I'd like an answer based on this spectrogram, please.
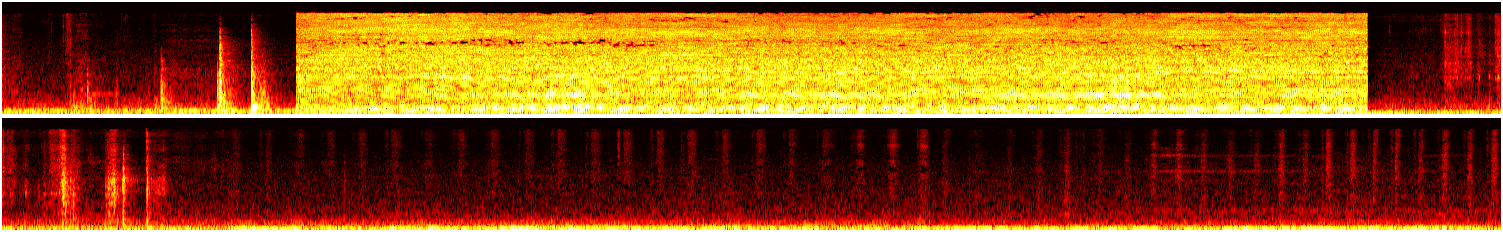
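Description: A loud, steady rushing hiss with a faint steady tone in it starts suddenly about three seconds in and cuts off after about ten seconds. Then a plastic bottle cap is unscrewed with a few clicks, and a small brush dabs and rubs liquid onto a steel knife blade in quick, soft strokes.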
